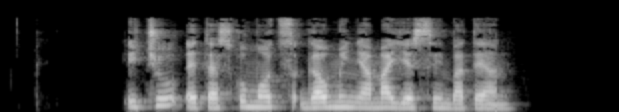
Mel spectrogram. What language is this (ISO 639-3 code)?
eus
